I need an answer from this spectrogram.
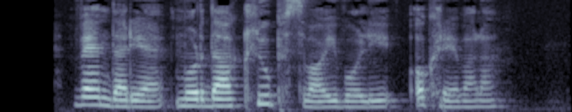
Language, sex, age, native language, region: Slovenian, female, 18-29, Slovenian, Savinja region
